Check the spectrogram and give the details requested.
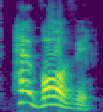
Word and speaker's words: revólver: Então, oxítona marca essa tonicidade na última sílaba. Se a gente for falar agora, palavra revólver.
